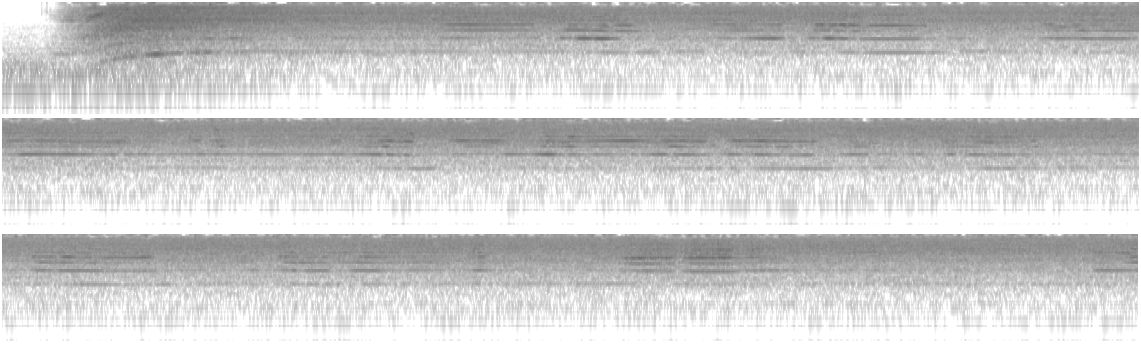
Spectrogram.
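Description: Router cutting tenons into wood for a compound-angle bench leg, a high, steady whine that spins up sharply at the start and holds continuously with slight pitch wavers throughout, no talking.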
